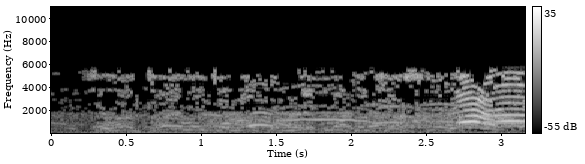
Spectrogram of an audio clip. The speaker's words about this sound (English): With hands and voices raised, demonstrators marched for hours around Baltimore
